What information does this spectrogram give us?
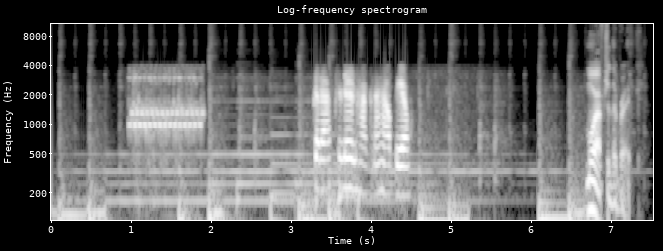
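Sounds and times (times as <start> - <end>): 
buzzing electronic telephone ring: 1.0 - 2.0
speech: 3.3 - 4.6, 6.7 - 7.4.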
